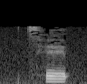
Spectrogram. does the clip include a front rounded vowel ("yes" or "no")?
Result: no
